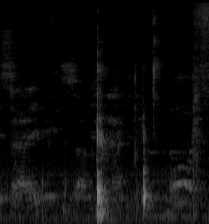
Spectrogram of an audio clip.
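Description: A glass clinks on a hard surface.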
